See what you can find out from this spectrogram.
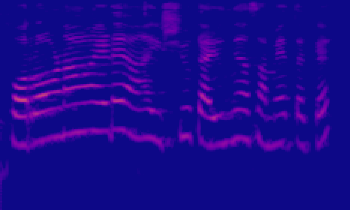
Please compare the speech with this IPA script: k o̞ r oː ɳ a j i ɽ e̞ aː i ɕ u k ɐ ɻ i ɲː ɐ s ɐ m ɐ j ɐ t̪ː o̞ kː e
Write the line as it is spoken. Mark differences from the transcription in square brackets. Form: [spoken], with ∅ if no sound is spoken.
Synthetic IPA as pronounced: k o̞ r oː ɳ a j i ɽ e̞ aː i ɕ u k ɐ ɻ i ɲː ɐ s ɐ m ɐ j ɐ t̪ː o̞ kː e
